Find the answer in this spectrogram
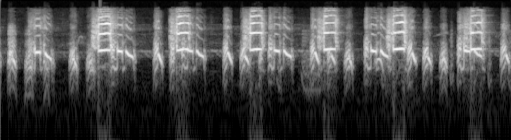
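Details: Desi grey francolin in full voice: loud, grating, repeated squawks in pairs and triplets, each with a shrill rising ring. Delivery is rapid and continuous, with only tiny gaps.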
